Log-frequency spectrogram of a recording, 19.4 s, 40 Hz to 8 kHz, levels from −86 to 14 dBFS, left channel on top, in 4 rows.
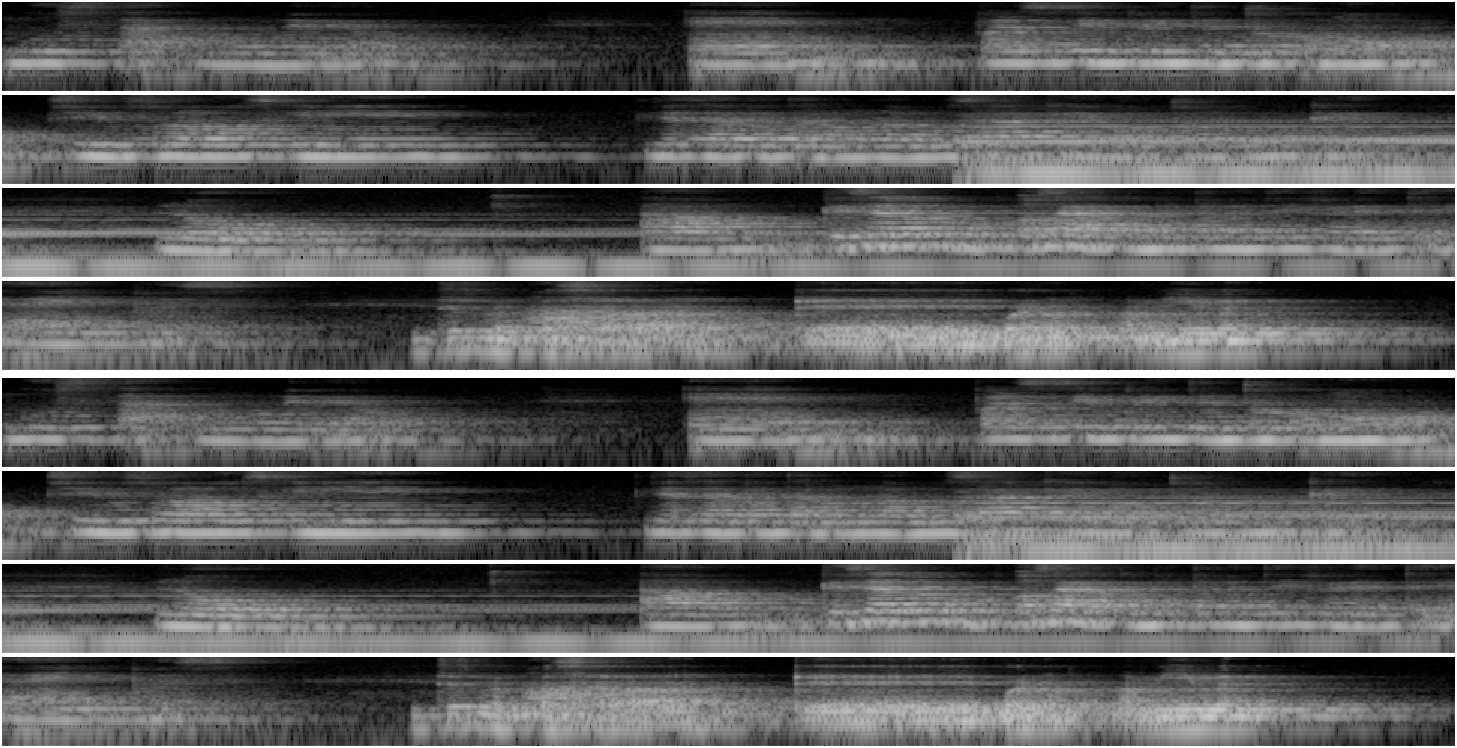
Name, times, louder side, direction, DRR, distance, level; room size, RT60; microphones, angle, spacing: voice 1, 0.0-1.3 2.3-2.9 3.3-6.3 7.0-9.4 10.2-10.7 11.8-15.3 16.3-16.7, equal, 80° right, -5 dB, 1.2 m, -26 dB
sound 1, 8.0-14.6, left 2 dB, 25° right, 1.1 m, -31 dB
voice 2, 16.0-16.9 17.2-18.6, right 1 dB, 45° right, 0 dB, 0.5 m, -19 dB
3.0 x 2.8 x 4.4 m, 1.3 s
head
